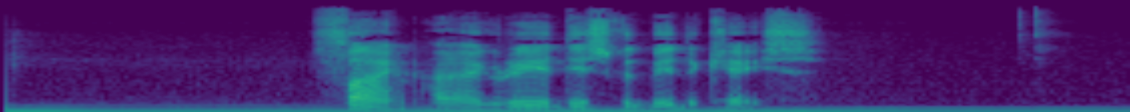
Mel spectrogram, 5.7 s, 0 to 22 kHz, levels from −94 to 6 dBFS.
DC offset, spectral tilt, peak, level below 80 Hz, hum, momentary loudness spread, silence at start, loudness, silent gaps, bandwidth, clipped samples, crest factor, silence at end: under 0.1%; -1.5 dB/octave; -14 dBFS; -50 dBFS; none; 25 LU; 0.05 s; -32 LUFS; none; 16 kHz; under 0.1%; 24 dB; 0 s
